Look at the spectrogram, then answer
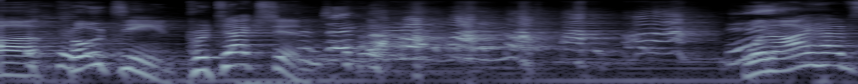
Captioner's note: laughs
